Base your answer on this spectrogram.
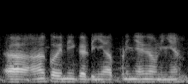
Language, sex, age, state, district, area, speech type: Dogri, male, 30-45, Jammu and Kashmir, Udhampur, rural, conversation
